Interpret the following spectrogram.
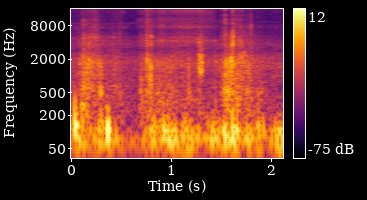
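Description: A few soft, irregular footsteps and scuffs on sandy ground, with faint clicks.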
